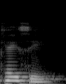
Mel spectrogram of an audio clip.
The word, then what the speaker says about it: Cayce: discussed in part three Casey pronounced Casey had The Uncanny ability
